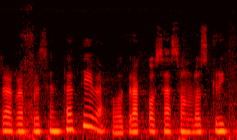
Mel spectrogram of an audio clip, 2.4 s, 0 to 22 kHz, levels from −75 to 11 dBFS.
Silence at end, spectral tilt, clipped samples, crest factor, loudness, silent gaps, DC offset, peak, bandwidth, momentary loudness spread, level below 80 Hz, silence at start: 0 s; -5.5 dB/octave; under 0.1%; 20 dB; -32 LUFS; none; under 0.1%; -12 dBFS; over 20 kHz; 3 LU; -56 dBFS; 0 s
